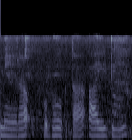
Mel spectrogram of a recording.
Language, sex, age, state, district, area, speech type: Punjabi, female, 30-45, Punjab, Gurdaspur, urban, read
